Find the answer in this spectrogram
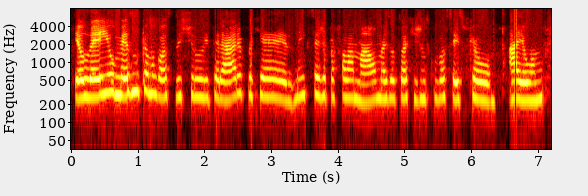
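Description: A young woman with a Brazilian accent chats casually to a group. Her voice is fairly high and comes through dry and thin, as on a phone. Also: flat delivery, brisk, few pauses, no echo. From Mato Grosso, Brazil. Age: young adult. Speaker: book club member, student. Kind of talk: casual chat. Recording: phone-like narrow call audio.

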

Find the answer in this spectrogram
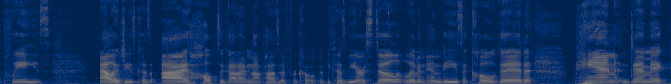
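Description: A woman hosting a casual solo podcast from her living room, raspy and congested from a head cold, sassy and slangy with frequent laughs. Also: fairly low pitch, pushed and bright. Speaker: podcast host.

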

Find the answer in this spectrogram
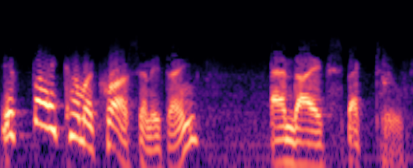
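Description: A man's voice: fairly low pitch, wildly swooping pitch, unhurried, creaky, breathy edge, heavily acted. An American actor playing a guarded, evasive businessman in an old-time radio drama, agitated and apt to stammer. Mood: guarded, defiant. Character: defensive, evasive young businessman protecting his fiancée and secret. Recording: narrow, noisy old radio recording.

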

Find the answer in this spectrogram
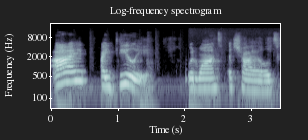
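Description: A woman's voice: mid-range voice, sing-song, takes it slowly, pushed and bright, soft background music. A woman in her twenties, a podcast guest in casual chat, rambling and chatty with lots of "like" fillers. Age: 20s. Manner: chatty, rambling, heavy use of "like".

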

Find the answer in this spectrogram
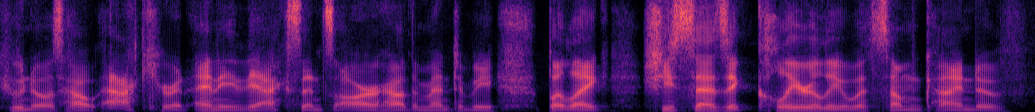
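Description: A man's voice: fairly low pitch, level tone, quick pace, a bit bright, clean tone, no echo, clean studio sound. A man co-hosting a casual chat, talking thoughtfully with hesitant fillers and restarts. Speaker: podcast co-host.

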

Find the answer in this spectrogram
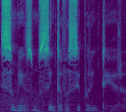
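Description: A meditation guide with a Brazilian accent gives gentle, soothing instructions in a breathy near-whisper, leaving long pauses between prompts. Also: mid-range voice, little pitch movement, slight background noise.

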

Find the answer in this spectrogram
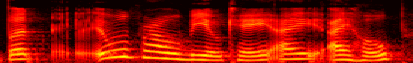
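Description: A woman's voice: on the high side, animated, moderate pace, highs cut off. A sixteen-year-old girl from Norway with a Norwegian accent, hosting a casual solo podcast, rambling with lots of fillers and self-conscious asides. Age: teen. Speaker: podcast host.

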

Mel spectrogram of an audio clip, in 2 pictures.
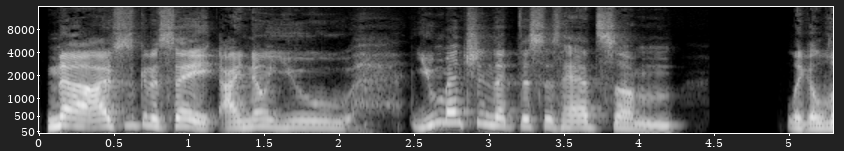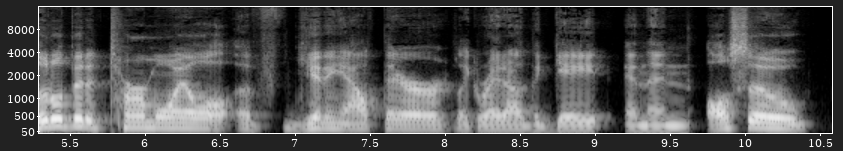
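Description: A man hosting a podcast in casual chat, talking in a rambling, informal and self-deprecating way. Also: mid-range voice. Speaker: podcast host.

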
